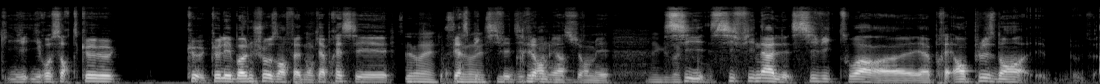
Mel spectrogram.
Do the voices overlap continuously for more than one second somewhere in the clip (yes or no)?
yes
